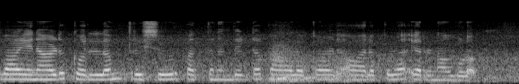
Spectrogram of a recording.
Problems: constant background noise, continuous background conversations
